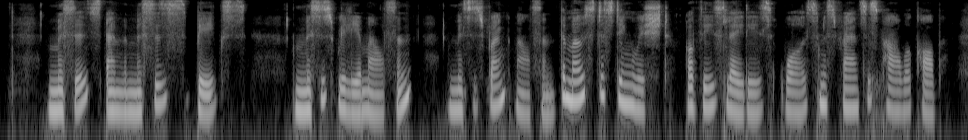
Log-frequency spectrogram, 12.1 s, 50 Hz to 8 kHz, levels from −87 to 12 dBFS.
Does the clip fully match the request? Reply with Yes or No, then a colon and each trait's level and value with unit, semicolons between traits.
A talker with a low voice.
No: medium, 155 Hz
